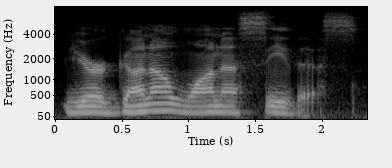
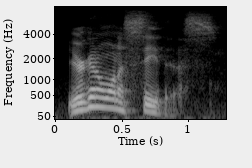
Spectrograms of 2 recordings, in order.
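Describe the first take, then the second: First: It is spoken slowly and deliberately. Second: It is spoken at a normal, quick pace. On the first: "then I'll say it slowly" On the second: "The first time I'll say it at a normal speed"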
